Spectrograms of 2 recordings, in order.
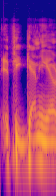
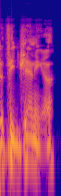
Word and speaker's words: Iphigenia: He sacrificed his daughter Iphigenia. Some people might pronounce it Iphigenia or Iphigenia.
